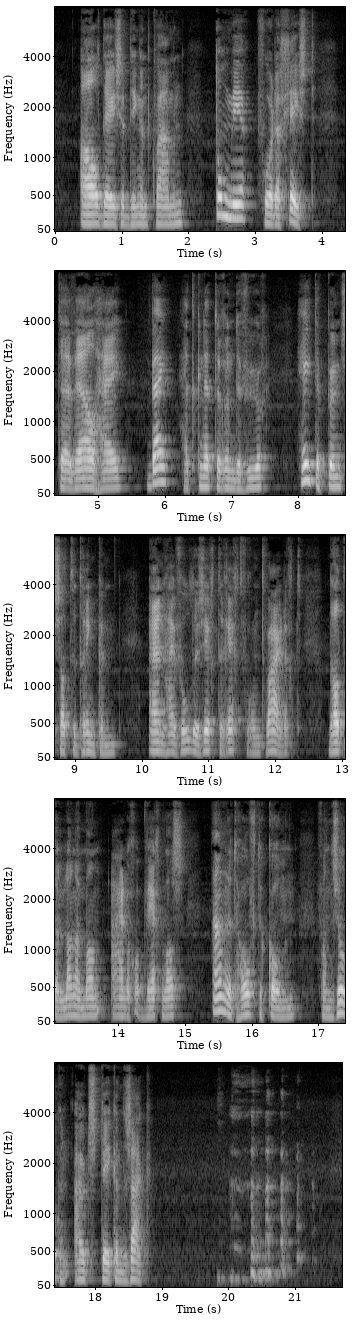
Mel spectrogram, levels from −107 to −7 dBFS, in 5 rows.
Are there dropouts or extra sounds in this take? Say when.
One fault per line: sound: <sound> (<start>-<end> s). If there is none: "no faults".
sound: laugh (19.8-21.3 s)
